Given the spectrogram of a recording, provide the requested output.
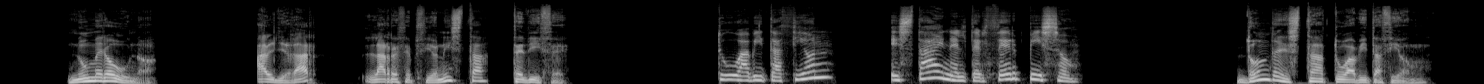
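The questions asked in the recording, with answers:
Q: ¿Dónde está tu habitación?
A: En el tercer piso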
